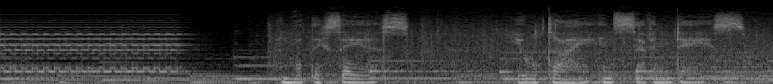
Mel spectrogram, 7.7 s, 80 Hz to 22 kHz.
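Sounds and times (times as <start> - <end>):
telephone ringing with trilling electronic tone: 0.0 - 2.2
speech: 2.8 - 4.2, 5.2 - 7.6.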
